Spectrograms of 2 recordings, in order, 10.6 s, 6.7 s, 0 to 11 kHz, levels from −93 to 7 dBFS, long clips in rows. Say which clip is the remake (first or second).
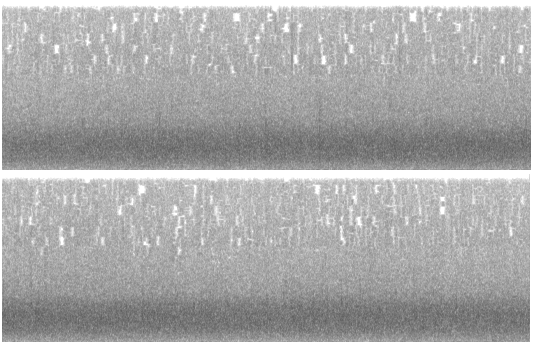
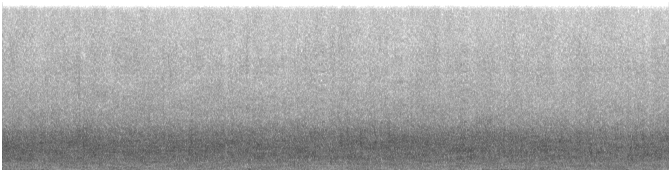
second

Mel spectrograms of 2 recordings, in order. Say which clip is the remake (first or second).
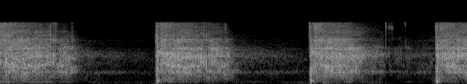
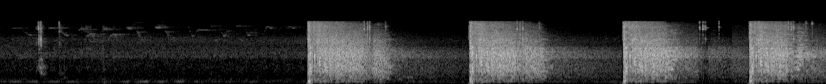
first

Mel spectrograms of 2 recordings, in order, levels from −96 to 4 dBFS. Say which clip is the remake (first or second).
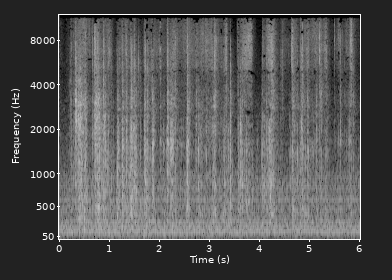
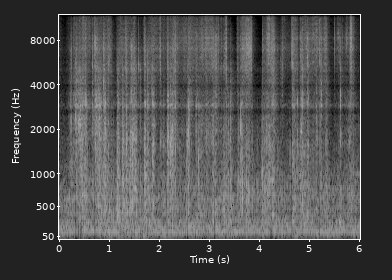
second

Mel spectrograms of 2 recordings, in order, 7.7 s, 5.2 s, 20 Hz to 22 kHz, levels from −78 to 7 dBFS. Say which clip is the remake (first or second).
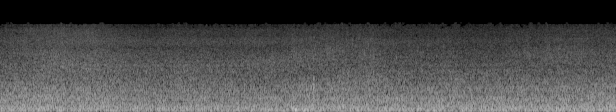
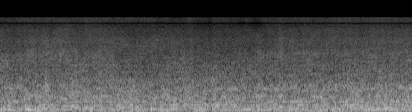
second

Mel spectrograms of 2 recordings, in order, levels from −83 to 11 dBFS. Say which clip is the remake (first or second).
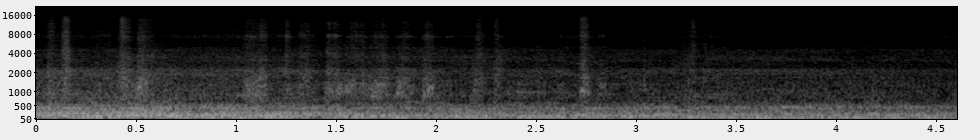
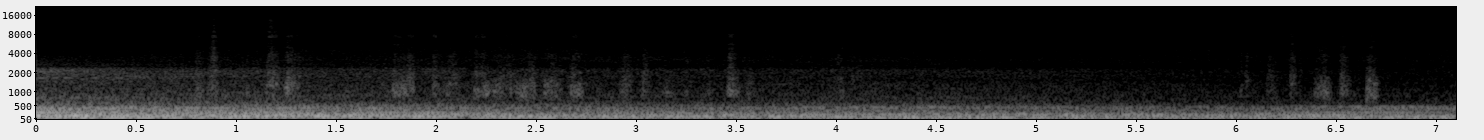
first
